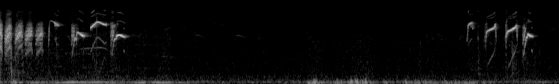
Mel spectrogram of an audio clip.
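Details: Cinereous tit female calling a male, used to stir wild or young birds to sing: a dense chattering run of high chirps leading into looping whistles, a quiet gap, then another burst of slurred notes.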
